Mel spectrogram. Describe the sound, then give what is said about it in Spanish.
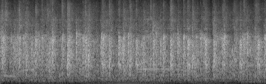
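Sustained audience applause, a dense wash of many hands clapping at a steady, fairly loud level throughout, with bright crackling texture and no voices standing out. “que son las personas para las que pido un fuerte aplauso porque les apoyan para que salga todo bien.”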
